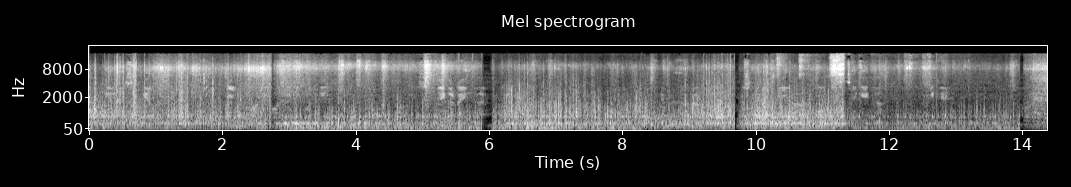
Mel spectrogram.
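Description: Running noise of a moving vehicle with wind buffeting the microphone, broken by sudden cuts about six seconds in and again near ten seconds.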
